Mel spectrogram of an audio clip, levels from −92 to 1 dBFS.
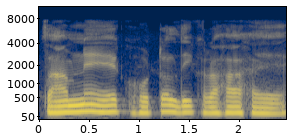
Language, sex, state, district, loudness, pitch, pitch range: Hindi, male, Haryana, Rohtak, -14 LUFS, 135 Hz, 130-145 Hz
